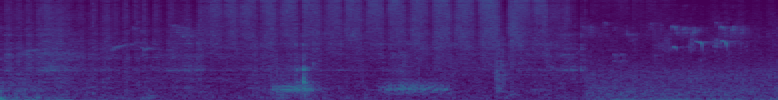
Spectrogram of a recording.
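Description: Wax being rubbed by hand onto a wooden whiskey display shelf made from firewood: a steady, close, soft rubbing and scuffing that carries on through the clip, louder at the start, with faint bird chirps in the background.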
